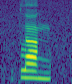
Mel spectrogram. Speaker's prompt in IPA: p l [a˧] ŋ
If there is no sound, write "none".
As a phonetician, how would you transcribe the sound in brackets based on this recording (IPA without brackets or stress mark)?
a˧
